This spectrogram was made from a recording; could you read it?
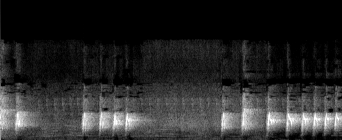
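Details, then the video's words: Grey-cheeked bulbul giving 'gacor mbeset ngepik' song for use as masteran tutoring in Indonesia: scattered loud sharp notes in small groups with pauses, finishing in a quicker run of ringing chips. "Cucak Jenggot Gacor Mbeset Ngepik Speed Rapat"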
